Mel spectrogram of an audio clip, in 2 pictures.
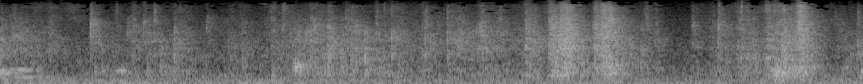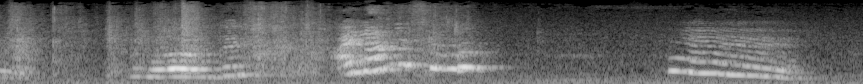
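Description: Wrapping layers of a toy surprise ball crinkling and tearing as they are pulled off by hand. A high voice sounds briefly about five seconds in, and again with a falling note at the very end.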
